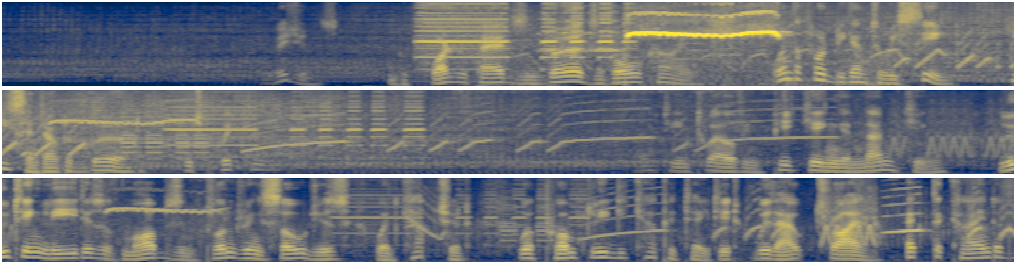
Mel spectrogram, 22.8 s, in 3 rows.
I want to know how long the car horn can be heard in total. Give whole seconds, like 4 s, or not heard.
6 s.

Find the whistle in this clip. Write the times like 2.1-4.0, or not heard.
4.7-6.0, 8.0-9.2, 15.9-16.9.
